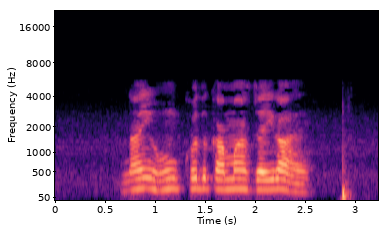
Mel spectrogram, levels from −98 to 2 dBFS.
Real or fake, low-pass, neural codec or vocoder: real; 5.4 kHz; none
